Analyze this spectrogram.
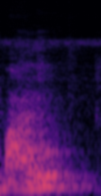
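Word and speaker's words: Biot: ऐसा कहा गया है बायो बी आईओटी T silent होता है सेव्स बायो सेवर्स ल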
